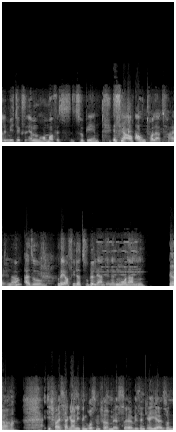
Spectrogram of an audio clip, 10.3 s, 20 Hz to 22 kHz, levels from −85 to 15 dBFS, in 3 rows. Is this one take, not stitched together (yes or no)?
no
